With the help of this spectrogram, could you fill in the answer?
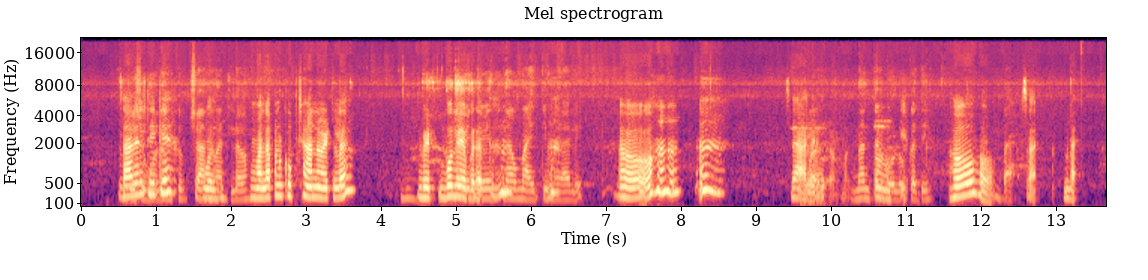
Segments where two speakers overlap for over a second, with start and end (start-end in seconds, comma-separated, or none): none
